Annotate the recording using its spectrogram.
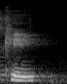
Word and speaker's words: Quay: It's basically, it's like a quay, which is spelled Q-U-A-Y.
